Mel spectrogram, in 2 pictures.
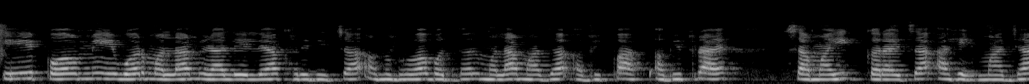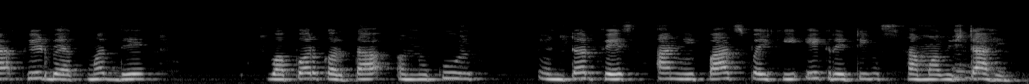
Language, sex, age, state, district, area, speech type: Marathi, female, 30-45, Maharashtra, Thane, urban, read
